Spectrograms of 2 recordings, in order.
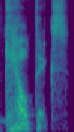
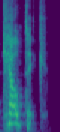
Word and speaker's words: Celtic: and that's fine but the word is Celtic for sure that's the word when when you when you talk about Celtic culture Celtic history you don't say Celtic the fun thing is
